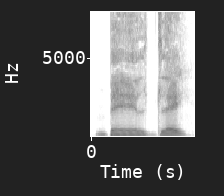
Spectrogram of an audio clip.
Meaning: 1. blanket 2. rug
- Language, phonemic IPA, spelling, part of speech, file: Navajo, /pèːlt͡lɛ́ɪ́/, beeldléí, noun, Nv-beeldléí.ogg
